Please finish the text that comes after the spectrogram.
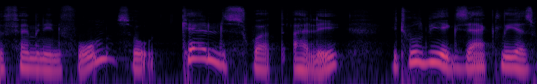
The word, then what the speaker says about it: allée: The good thing, as usual in French, is you will pronounce it aller, aller, aller, and aller. So technically you don't pronounce the final e, you don't pronounce the final s, and you don't pronounce the final es.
